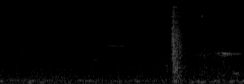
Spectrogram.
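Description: Near silence with one brief swish about three-quarters of the way in: a hand and pen sliding across a paper notebook page.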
